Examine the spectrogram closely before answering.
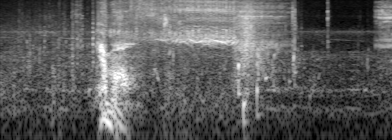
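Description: A fishing line whizzes out as a rod is cast.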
